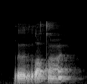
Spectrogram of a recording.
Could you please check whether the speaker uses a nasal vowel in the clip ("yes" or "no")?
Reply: yes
